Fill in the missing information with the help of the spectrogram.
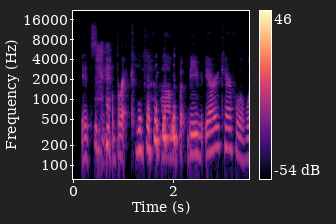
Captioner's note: laughter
